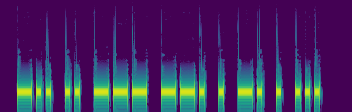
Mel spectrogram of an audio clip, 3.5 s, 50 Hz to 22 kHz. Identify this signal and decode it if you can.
Morse code, heard as a keyed tone, about 25 wpm, 700 Hz. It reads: DIOGENES
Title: Pangram Challenge v2 - 25wpm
